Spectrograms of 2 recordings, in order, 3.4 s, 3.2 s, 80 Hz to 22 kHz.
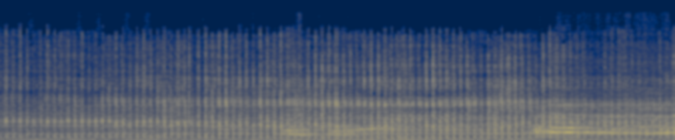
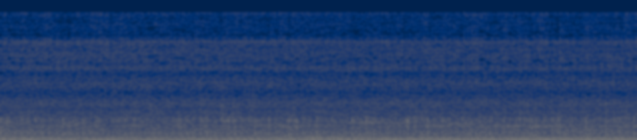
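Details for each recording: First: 1915 General Electric fan motor started through a choke coil and switch: hum with a loose, purring rattle, about three knocks a second, from worn sleeve bearings; to be disassembled and fitted with new machined bearings. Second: 1915 GE fan motor after new front and rear bearings, temporarily wired with alligator clips: low steady smooth hum with no grinding or rattle. Normal motor hum after repair.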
